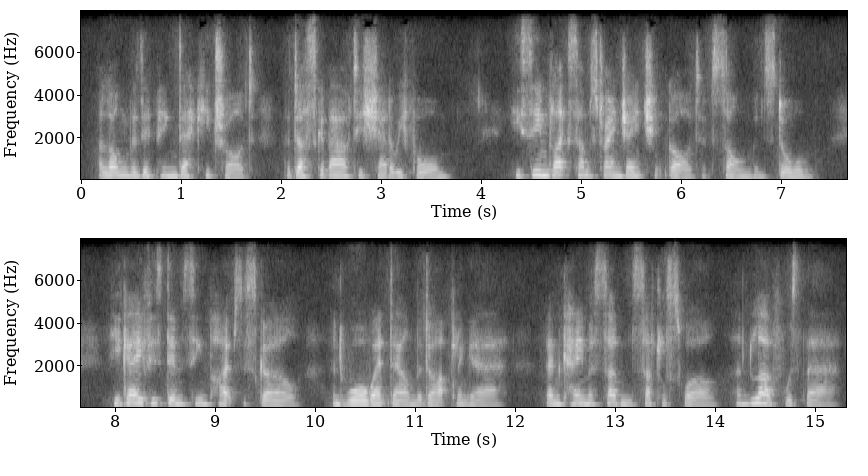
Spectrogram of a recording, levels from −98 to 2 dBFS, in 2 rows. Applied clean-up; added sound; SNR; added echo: none; none; none; none.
